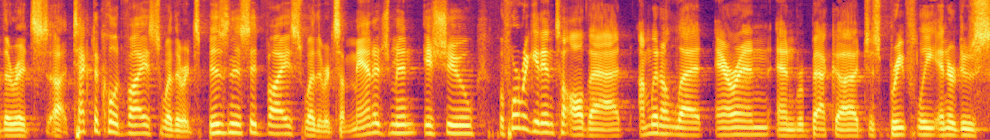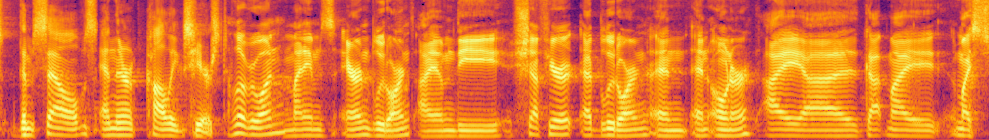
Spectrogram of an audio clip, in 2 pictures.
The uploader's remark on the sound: LIVE! from an On the Line dinner in Houston. This episode was recorded LIVE before an audience of Houston line cooks at an On the Line dinner at Bludorn restaurant.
